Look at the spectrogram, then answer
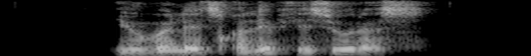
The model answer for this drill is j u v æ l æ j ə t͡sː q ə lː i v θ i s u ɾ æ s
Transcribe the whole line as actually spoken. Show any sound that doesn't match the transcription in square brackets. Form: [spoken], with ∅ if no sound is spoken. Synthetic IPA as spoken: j u v æ l æ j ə t͡sː q ə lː i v θ i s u ɾ æ s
